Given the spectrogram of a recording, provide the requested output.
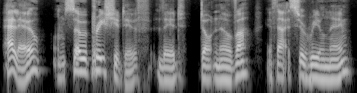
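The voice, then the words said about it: Put-on British accent. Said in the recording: “That accent wasn't too bad... I don't think that British one, I don't think it was too bad”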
